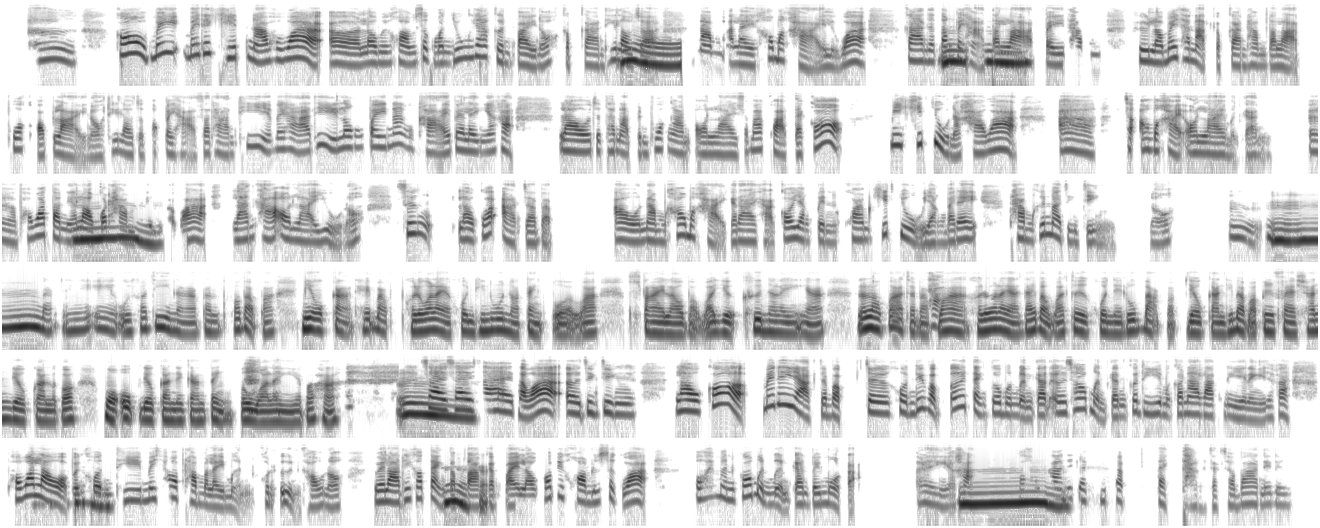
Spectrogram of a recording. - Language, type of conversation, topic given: Thai, podcast, สื่อสังคมออนไลน์มีผลต่อการแต่งตัวของคุณอย่างไร?
- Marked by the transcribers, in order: tapping; chuckle; drawn out: "อืม"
